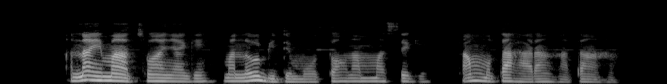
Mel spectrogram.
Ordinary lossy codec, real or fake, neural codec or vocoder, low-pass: none; real; none; 7.2 kHz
